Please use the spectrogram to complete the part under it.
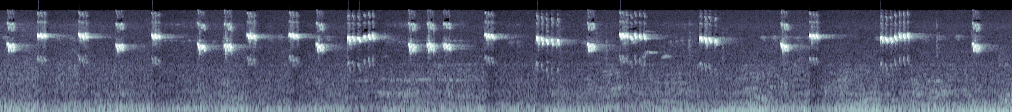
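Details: Training material for a konin songbird, made of cricket chirping: a steady run of brief high-pitched tonal chirps at two alternating pitches, some in quick pairs or clusters, continuing for the whole stretch with faint low background hum.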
